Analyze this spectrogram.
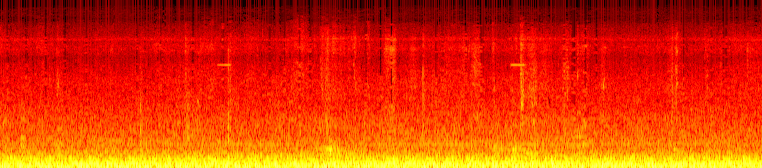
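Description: Steady low rumble of an idling engine, with a few faint clicks.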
